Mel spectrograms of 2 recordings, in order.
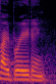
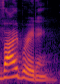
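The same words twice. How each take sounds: First: The stress is on the second syllable. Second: The stress is on the first syllable. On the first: The speaker calls it wrong. "不要念 vibrating" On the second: The speaker calls it right. "第一个音节有重音"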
